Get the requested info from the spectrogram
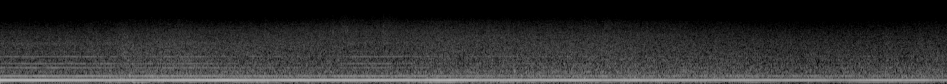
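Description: Hybrid duduk holding one low, steady note that slowly fades, with waves washing in behind it.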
